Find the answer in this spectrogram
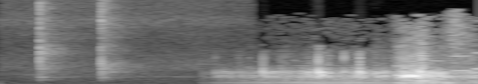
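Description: Portable transistor radio being tuned: a hiss with two sharp clicks, then a steady hum with a muffled, narrow-band broadcast signal fading in during the second half.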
